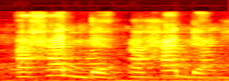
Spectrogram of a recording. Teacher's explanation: pemantulan qalqalahnya betul-betul pakai dal gitu.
